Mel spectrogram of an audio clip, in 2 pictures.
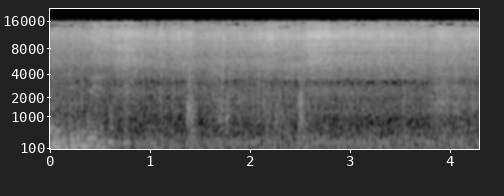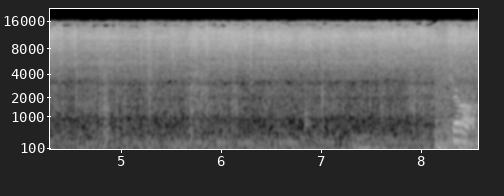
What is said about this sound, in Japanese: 焼肉と音って関係ないんですけうん実はそのタレが蒸発する音でお肉を焼くタイミングを決めたりするんです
